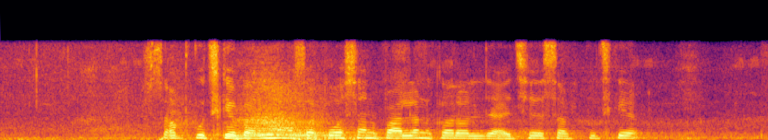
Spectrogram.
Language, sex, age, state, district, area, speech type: Maithili, female, 45-60, Bihar, Madhepura, rural, spontaneous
